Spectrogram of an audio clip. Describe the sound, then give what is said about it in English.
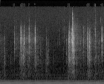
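Soft, scratchy strokes of a pen or pencil as a woman writes something down on paper, moving in short irregular bursts, with a steady low hum underneath and no talking. “I wrote it. It's on paper now.”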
